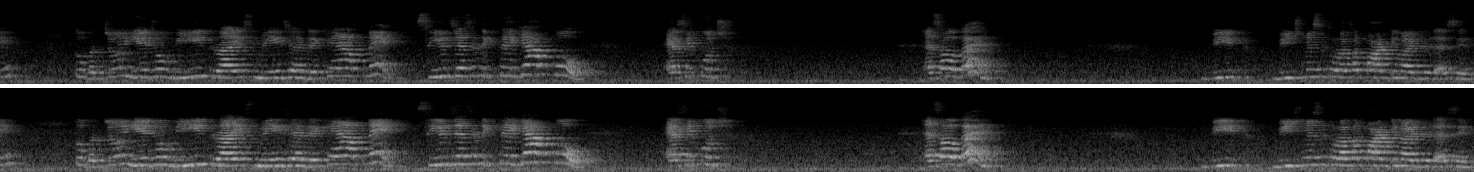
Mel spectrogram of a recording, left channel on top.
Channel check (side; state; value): left; quieter; 5.3 dB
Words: तो बच्चों ये जो व्हीट, राइस, मेज है, देखे हैं आपने, सीड जैसे दिखते हैं क्या आपको, ऐसे कुछ ऐसा होता है। व्हीट बीच में से थोड़ा सा पार्ट डिवाइडेड ऐसे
